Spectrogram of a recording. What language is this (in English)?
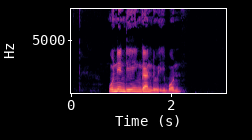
Bankon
